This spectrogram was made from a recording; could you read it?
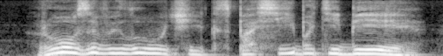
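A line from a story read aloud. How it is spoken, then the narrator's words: Whisper. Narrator (Russian): шепнул Фиолетик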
